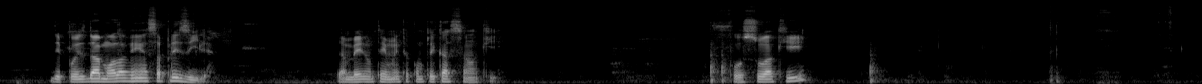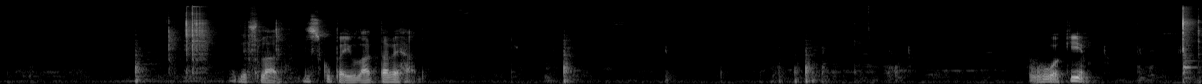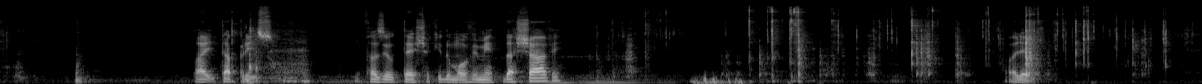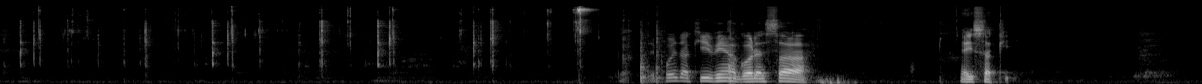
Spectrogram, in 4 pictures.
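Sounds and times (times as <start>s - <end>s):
key turning in lock: 30.5s - 42.0s.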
